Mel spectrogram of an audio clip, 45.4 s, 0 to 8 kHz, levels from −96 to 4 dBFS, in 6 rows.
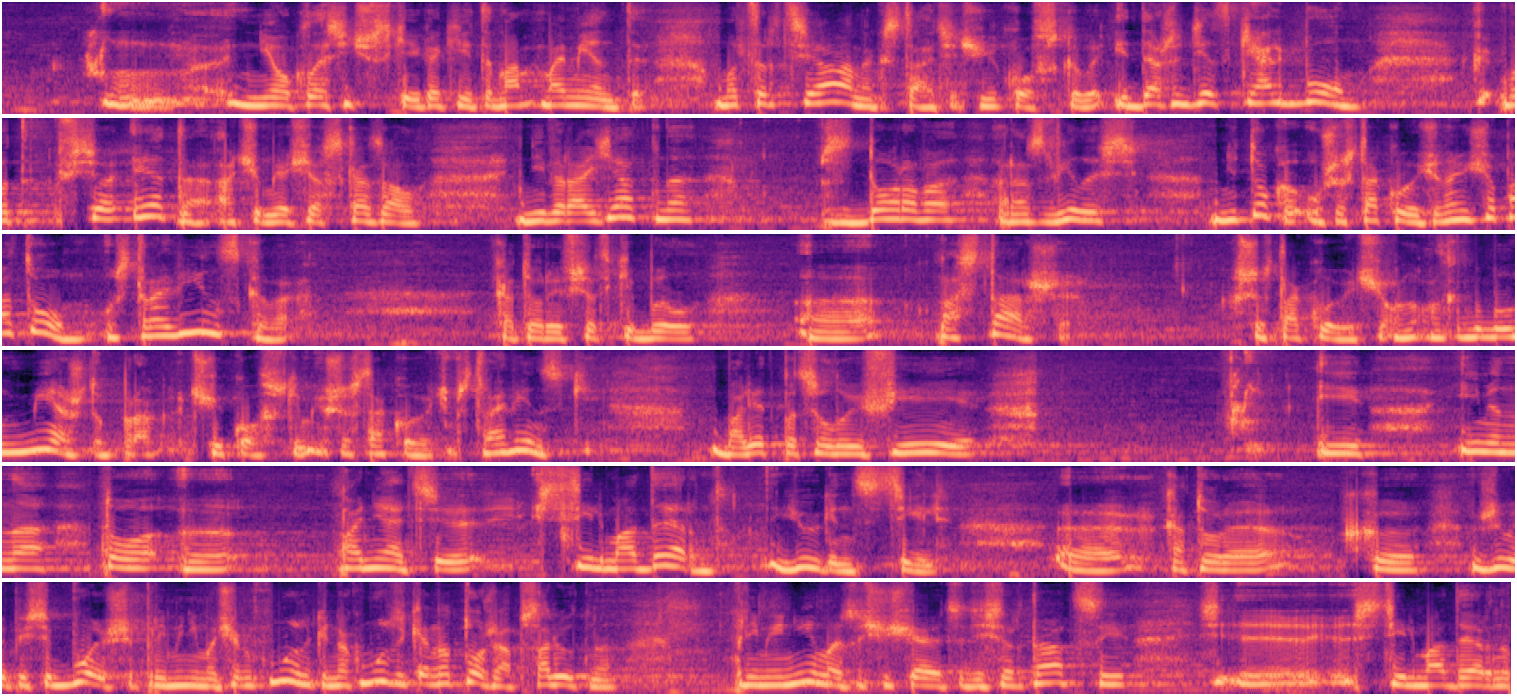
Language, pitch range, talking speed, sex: Russian, 150-200 Hz, 105 wpm, male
